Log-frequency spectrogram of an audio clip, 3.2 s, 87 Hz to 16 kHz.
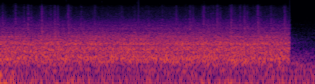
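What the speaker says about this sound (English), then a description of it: "the sounds of the locomotives and rolling stock are actually really, really good in this game" A Class 37 locomotive and its wagons in a Roblox train game roll along with a steady rushing rumble and faint rhythmic clatter, loud and continuous before stopping suddenly.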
